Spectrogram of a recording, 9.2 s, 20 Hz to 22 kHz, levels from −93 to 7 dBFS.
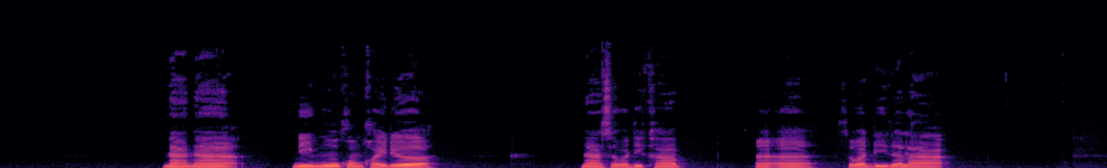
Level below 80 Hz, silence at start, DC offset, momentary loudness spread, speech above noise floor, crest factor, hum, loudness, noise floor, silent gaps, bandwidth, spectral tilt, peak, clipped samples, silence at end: -76 dBFS; 1.35 s; under 0.1%; 13 LU; 54 dB; 18 dB; none; -29 LUFS; -82 dBFS; none; 15 kHz; -7.5 dB/octave; -12 dBFS; under 0.1%; 1.35 s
